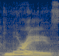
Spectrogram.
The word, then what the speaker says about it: mores: have five more mores mores looks like Moore's pronounce it mores the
